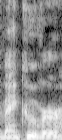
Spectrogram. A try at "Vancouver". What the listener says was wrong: Your Canadian accent was not hard enough when you said Vancouver.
